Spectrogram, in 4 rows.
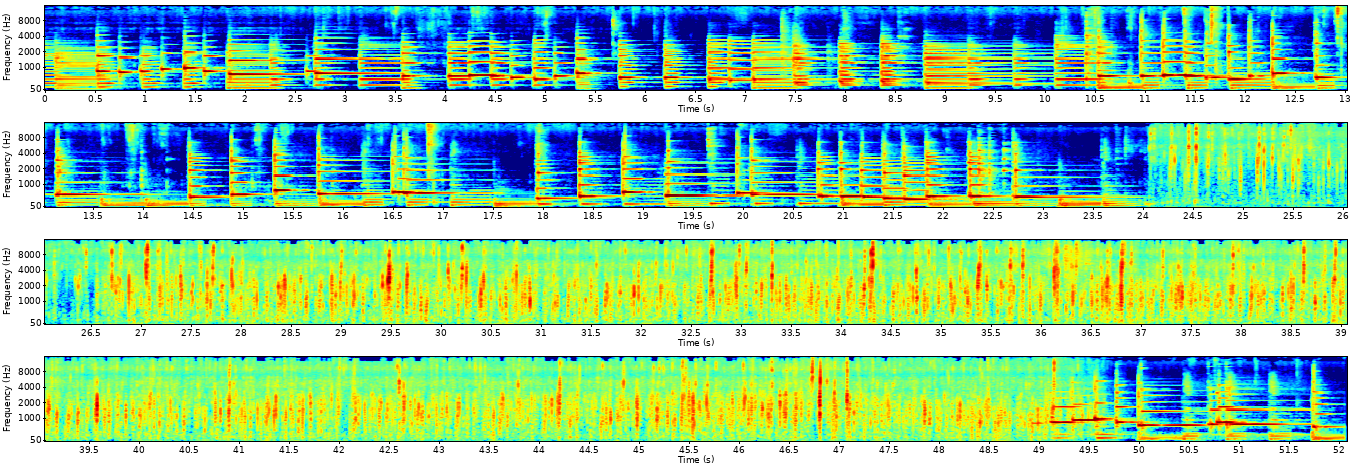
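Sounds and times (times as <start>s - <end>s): soup boiling in pot: 24.0s - 49.8s.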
